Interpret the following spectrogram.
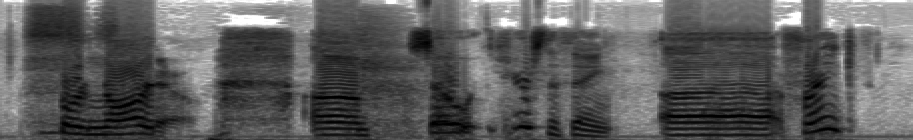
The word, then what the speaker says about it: Bernardo: I need to spell it for people so they don't think it's Pernardo or Nernardo or anything weird like that. So, you know. Yeah, it's Bernardo. Nothing weird. Bernardo.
